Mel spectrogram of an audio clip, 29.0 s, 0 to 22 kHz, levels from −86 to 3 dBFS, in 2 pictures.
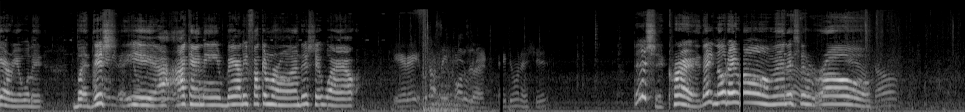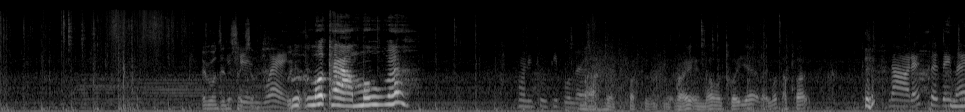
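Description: At 7.46 to 7.56 s and again at 11.06 to 11.16 s there is damaged data in the compressed stream. Corrupted frames throw the decoder out of sync, and it hunts for the next valid header. Each event is a roughly 0.1 s chirp or squawk.

From 11.62 to 17.46 s the pre-emphasis was left on. The treble boost of a CD-style 50/15 µs curve was never undone, so 10 kHz sits about 8 dB above 1 kHz. The sound turns thin, bright and sibilant for that stretch.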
